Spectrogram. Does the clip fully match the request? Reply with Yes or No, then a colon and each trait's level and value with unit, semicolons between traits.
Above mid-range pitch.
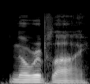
No: very low, 95 Hz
